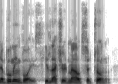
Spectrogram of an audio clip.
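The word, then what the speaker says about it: Mao Tse-tung: In a booming voice he lectured Ma Satung. He pronounced it Mustang Joan lie and their aids on five points of possible accord with the Quuoman tong.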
